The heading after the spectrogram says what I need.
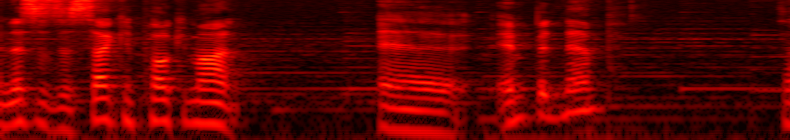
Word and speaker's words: Impidimp: And then this is the second Pokemon, Impidimp. Is that how you say its name? Yeah, Impidimp.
